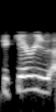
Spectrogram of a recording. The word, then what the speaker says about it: Ducat: For people who can pronounce it, Marie-Ève Ducat or Marie-Ève Ducary, as you pronounced it in English.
